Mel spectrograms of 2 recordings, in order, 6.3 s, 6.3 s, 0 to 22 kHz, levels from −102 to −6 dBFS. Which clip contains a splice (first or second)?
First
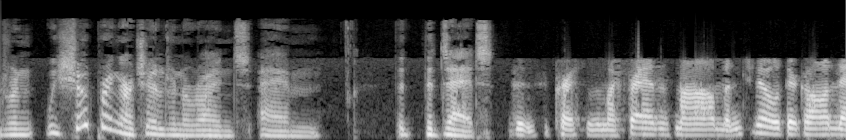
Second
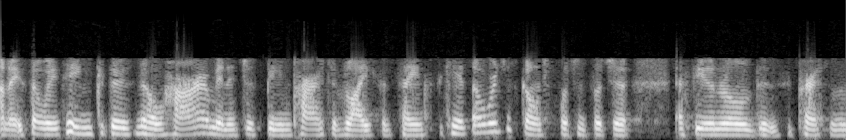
first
